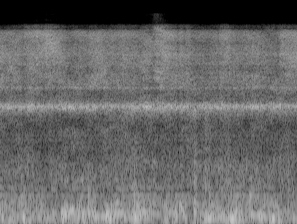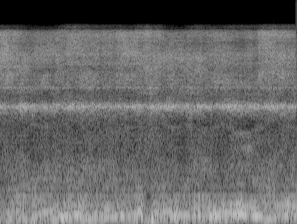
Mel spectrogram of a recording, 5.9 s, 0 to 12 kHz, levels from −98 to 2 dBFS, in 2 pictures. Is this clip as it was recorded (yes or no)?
no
